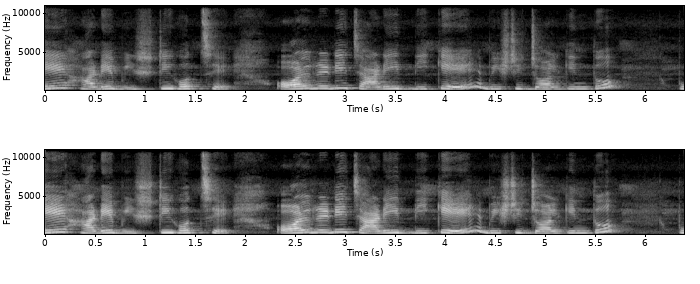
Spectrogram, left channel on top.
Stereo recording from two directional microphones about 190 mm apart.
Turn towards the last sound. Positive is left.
turn(degrees=-5)  # may be behind; listen again after turning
